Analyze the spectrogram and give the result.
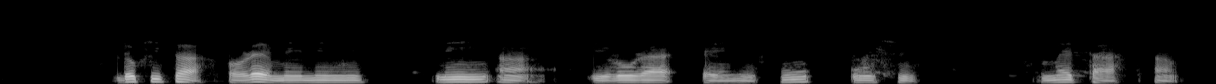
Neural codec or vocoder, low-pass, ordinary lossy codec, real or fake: none; 3.6 kHz; Opus, 24 kbps; real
